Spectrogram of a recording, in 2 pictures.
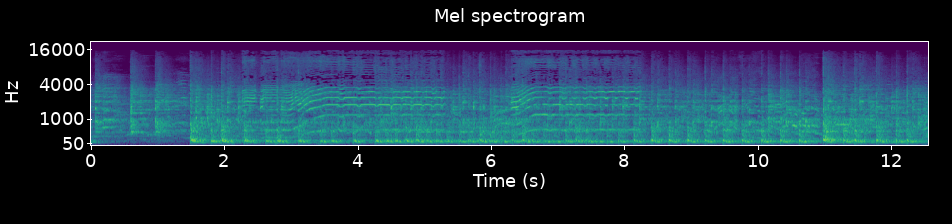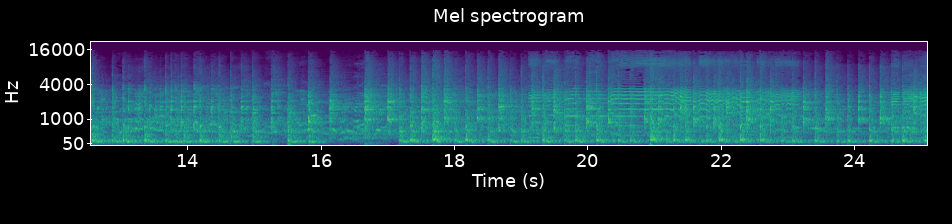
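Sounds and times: steady drum rhythm: 0:00.0 - 0:25.0.

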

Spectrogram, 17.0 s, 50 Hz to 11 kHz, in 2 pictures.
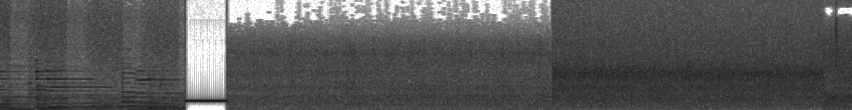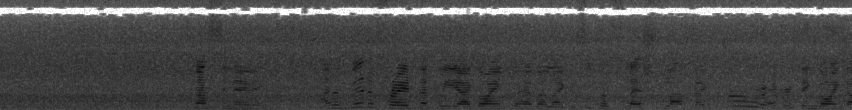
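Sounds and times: heavy rain pouring: 0:02.3 - 0:17.0.

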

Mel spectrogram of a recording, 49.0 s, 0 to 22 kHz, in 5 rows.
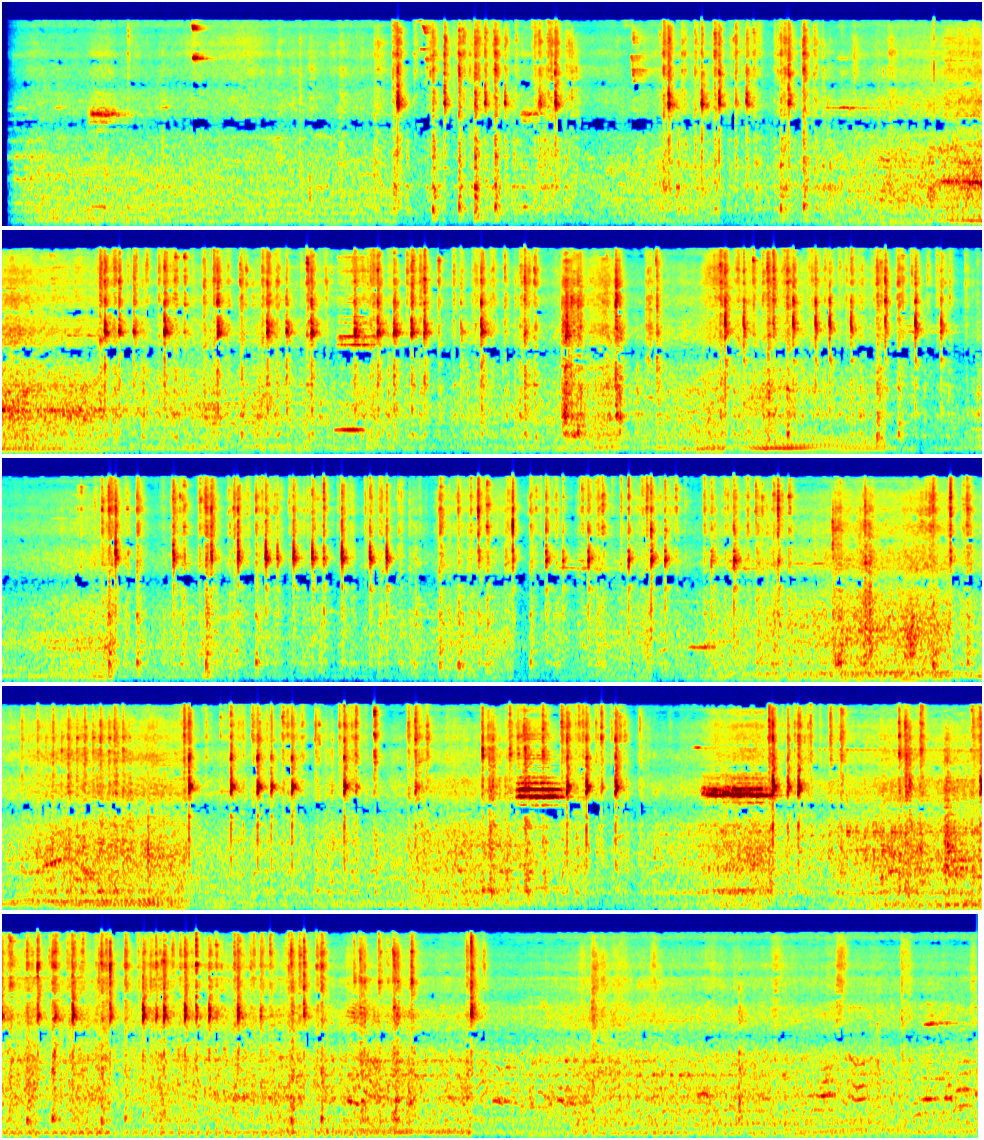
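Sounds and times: manual typewriter typing: 0:03.7 - 0:05.9, 0:06.5 - 0:08.5, 0:10.6 - 0:36.0, 0:36.8 - 0:44.3.

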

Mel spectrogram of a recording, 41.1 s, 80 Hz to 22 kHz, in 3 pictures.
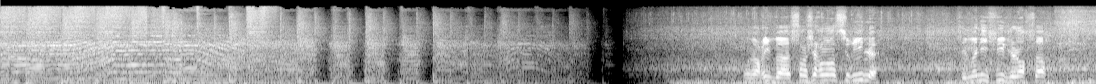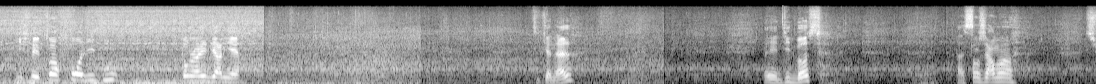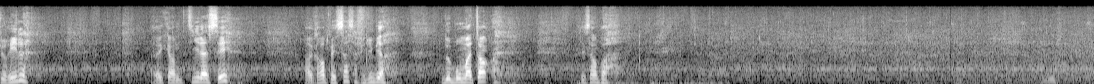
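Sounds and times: road hiss: 0:00.0 - 0:03.9, 0:07.8 - 0:41.0
wind buffeting microphone: 0:08.0 - 0:41.0.

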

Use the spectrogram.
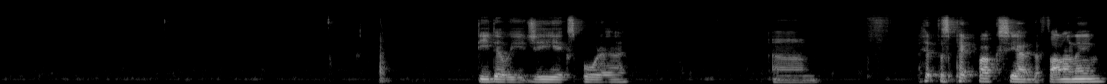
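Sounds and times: computer mouse clicks: 0:01.6 - 0:01.8, 0:03.2 - 0:04.0.

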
